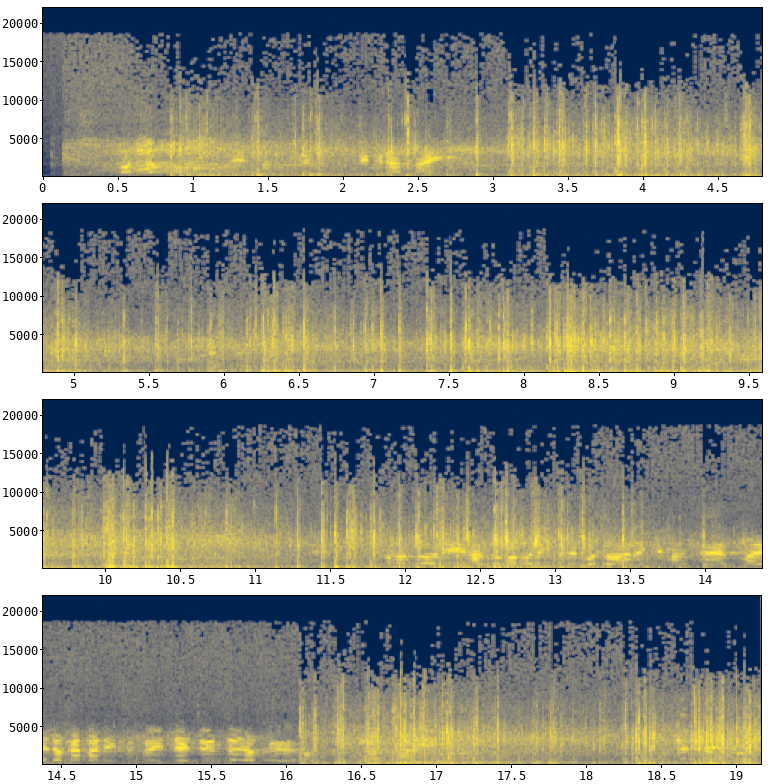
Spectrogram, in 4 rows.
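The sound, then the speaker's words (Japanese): Fireworks over the Sumida River crackle and pop in dense, continuous bursts over a busy outdoor crowd, with voices murmuring throughout and a short lull near the end before the crackling resumes; recorded as 3D sound with a Mimitaro. “はじめに隅田川の花火の集音です。”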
